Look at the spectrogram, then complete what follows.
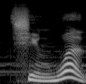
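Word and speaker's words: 请问: Now, you want to ask a question, you say, 请问，请问，请问, and that's fourth tone on the one.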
